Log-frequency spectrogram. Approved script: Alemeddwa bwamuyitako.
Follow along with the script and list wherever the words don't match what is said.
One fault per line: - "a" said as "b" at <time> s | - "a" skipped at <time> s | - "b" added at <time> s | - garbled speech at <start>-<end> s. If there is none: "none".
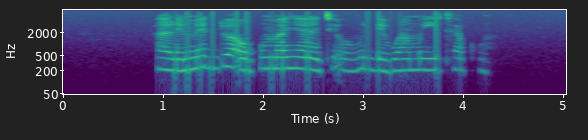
- "okumanya nti obudde" added at 1.8 s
